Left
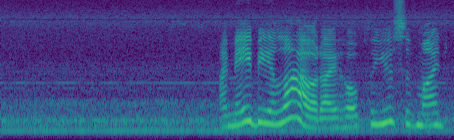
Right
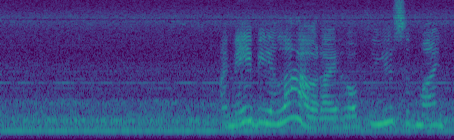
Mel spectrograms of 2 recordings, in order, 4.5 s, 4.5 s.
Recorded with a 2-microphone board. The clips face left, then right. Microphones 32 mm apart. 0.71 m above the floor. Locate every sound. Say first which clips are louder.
2.2 s a woman speaking: left 10 dB; 50° left (ahead or behind)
